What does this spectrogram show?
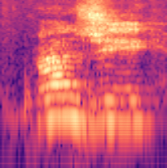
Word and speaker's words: Angie: Angie, c'est comme ça. Angie. Yo no pronuncio la E. Acordémonos que la E, no suena la E, si no va con acento, no puede sonar. Entonces, yo llego hasta la I.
